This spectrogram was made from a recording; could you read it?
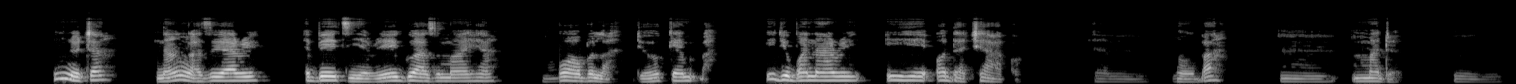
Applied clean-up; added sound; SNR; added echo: none; none; none; none.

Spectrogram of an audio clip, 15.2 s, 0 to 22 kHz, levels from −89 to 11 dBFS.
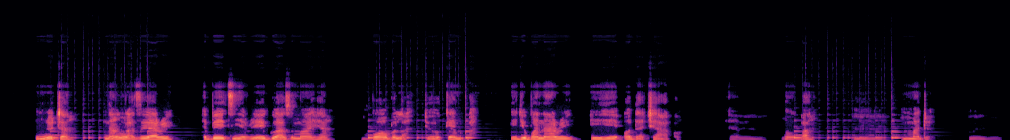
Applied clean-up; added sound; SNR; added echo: neural mask model RNNoise.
